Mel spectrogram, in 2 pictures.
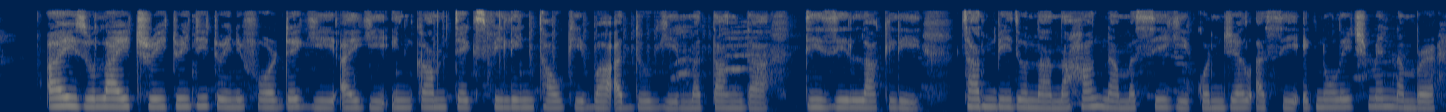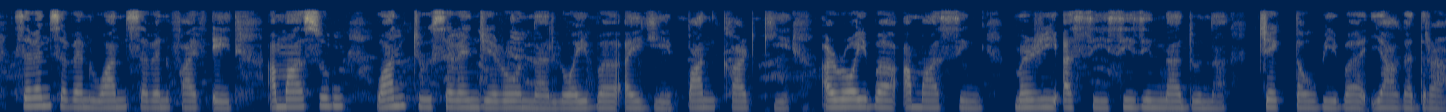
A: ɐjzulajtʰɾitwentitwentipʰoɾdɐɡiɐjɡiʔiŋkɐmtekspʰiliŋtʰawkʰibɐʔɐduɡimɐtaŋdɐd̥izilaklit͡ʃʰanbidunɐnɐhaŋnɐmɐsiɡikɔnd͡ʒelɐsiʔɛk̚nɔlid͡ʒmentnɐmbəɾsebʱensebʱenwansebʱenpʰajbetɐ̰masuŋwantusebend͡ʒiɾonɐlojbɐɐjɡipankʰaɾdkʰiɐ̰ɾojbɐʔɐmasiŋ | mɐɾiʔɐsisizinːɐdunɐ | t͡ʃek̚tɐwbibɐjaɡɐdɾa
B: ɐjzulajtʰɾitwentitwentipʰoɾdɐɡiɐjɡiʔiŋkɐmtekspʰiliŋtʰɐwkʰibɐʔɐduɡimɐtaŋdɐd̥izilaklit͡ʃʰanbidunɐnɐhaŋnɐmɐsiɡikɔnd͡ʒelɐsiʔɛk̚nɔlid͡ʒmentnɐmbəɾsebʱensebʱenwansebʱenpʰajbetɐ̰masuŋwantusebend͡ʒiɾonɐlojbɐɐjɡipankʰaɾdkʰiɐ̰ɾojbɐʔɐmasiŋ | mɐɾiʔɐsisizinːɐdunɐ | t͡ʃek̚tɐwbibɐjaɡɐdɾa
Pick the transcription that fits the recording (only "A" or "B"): A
